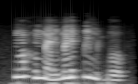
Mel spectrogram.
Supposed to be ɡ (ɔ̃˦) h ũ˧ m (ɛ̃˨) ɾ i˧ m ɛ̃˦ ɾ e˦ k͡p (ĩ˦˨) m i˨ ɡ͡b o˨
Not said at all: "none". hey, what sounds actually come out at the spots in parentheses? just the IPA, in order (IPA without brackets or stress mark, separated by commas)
ɔ̃˦, ɛ̃˨, i˦˨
